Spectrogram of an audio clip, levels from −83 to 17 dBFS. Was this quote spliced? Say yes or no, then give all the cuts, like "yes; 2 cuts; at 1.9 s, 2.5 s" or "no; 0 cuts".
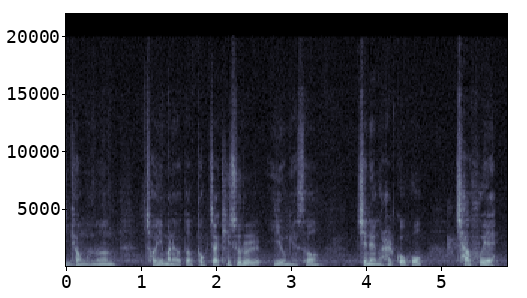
no; 0 cuts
